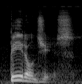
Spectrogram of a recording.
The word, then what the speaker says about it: Betelgeuse: It marks the shoulder star of the great sky giant Orion the Hunter, and its name is Betelgeuse, which most people pronounce Betelgeuse.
